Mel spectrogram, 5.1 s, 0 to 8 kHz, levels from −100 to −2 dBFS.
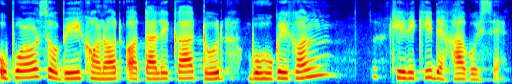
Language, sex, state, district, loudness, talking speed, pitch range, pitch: Assamese, female, Assam, Kamrup Metropolitan, -15 LUFS, 80 wpm, 205-245 Hz, 220 Hz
